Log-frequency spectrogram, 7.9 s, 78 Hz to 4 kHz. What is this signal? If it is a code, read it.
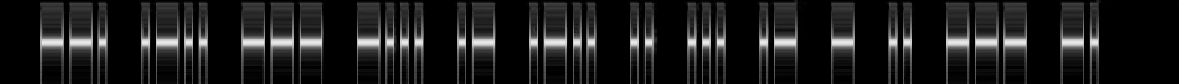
Morse code, heard as a keyed tone, about 25 wpm, spaced as for 20 wpm, 550 Hz. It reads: GLOBALISATION
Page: news headlines in morse code at 20 wpm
